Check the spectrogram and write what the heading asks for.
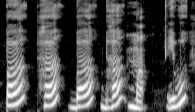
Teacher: ತುಟಿಯ ಸಹಾಯದಿಂದ ಹುಟ್ಟುತ್ತವೆ ಹಾಗಾಗಿ ಇವುಗಳನ್ನ ಓಷ್ಠ ವರ್ಣಗಳು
